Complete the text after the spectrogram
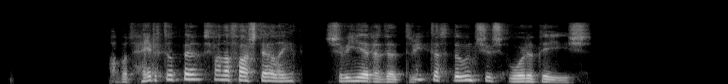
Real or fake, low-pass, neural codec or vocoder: fake; 7.2 kHz; codec, 16 kHz in and 24 kHz out, 0.6 kbps, FocalCodec, streaming, 4096 codes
